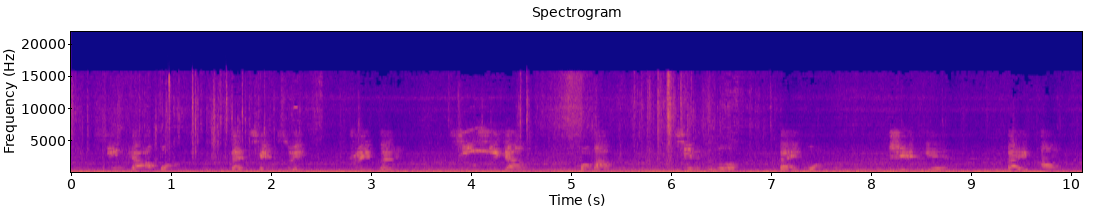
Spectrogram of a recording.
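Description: Series 283 tilting diesel multiple unit's engines running steadily at idle, a low even hum whose note shifts about six seconds in as the train pulls away from the platform.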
